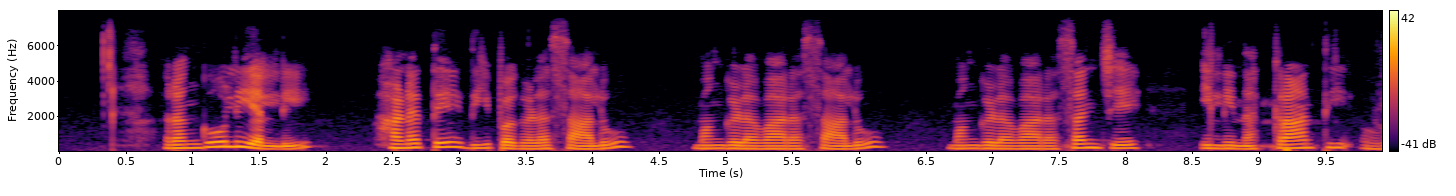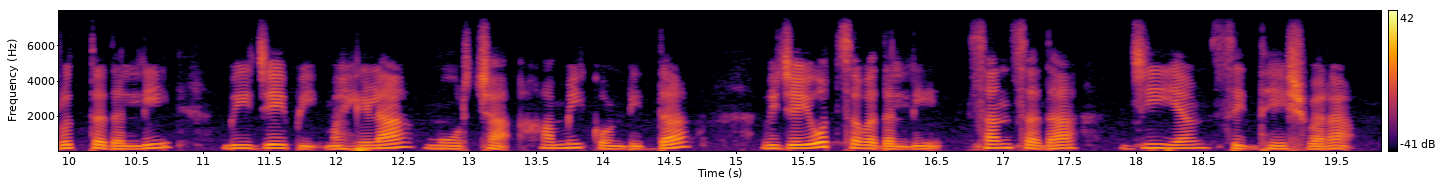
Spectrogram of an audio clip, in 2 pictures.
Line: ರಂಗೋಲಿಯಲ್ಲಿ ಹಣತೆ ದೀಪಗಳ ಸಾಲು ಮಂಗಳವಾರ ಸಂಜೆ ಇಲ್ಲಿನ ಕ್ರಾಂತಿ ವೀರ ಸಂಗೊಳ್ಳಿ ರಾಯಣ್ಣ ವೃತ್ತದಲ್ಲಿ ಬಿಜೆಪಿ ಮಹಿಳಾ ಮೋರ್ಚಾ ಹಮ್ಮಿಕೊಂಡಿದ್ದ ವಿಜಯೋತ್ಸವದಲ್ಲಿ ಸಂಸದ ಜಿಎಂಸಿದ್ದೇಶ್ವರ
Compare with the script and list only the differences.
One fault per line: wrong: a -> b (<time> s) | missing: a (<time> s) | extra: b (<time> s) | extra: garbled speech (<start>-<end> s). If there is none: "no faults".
extra: ಸಾಲು ಮಂಗಳವಾರ (5.7 s)
missing: ವೀರ ಸಂಗೊಳ್ಳಿ ರಾಯಣ್ಣ (9.6 s)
